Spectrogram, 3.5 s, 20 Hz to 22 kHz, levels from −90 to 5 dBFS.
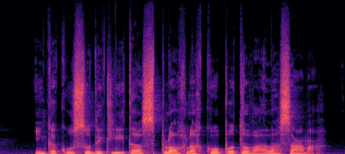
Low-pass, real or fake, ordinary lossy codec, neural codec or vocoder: none; real; none; none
